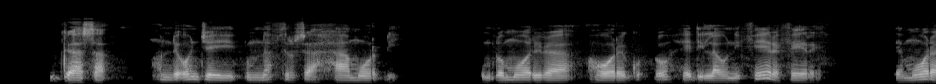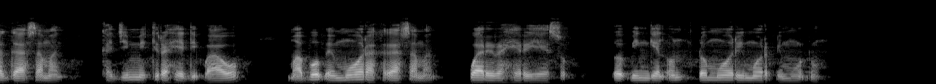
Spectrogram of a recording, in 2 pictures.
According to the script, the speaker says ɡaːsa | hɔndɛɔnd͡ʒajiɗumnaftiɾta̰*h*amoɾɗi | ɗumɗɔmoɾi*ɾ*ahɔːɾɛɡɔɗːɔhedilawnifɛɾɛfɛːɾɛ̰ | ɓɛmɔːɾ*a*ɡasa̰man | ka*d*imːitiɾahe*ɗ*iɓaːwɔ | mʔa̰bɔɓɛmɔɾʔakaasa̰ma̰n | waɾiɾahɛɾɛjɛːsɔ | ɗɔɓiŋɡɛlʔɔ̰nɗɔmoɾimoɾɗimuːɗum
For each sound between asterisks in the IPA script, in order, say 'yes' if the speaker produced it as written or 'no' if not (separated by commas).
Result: yes, yes, yes, no, no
